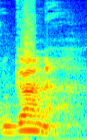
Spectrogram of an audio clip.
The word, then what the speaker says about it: going to: la a la nor lo vas a escuchar como gana gana gana repite gana Going To gana observación aunque se pronuncie gana en en inglés escrito no es bueno poner gana to Tú deja que las personas digan G pero escribe Going To Okay se pronuncia gana frecuentemente el negativo Not Going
